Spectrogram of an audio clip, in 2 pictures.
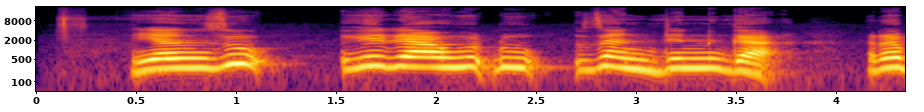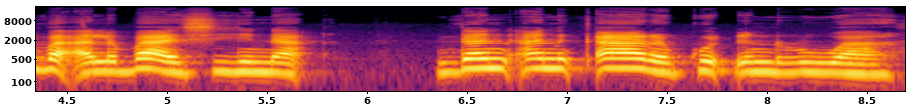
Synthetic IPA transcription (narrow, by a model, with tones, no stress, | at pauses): jɐ˨nzu˦ | ɡʲɪ˦daː˦hʊ˦ɗu˦zɐ˦˨ndɪ˦ŋɡa˨ | ɾɐ˦ba˨ʔa˨lbaː˦˨ʃiː˦na˨ʔ | dɔ˦ŋʔa˦ŋkʼaː˦ɽa˨kʷʊ˦ɗɪ˦nɽʊ˦waː˦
